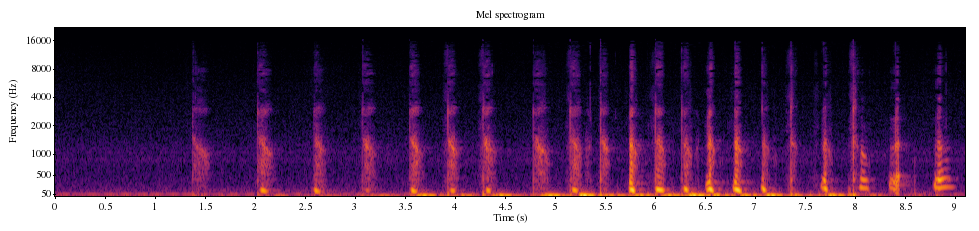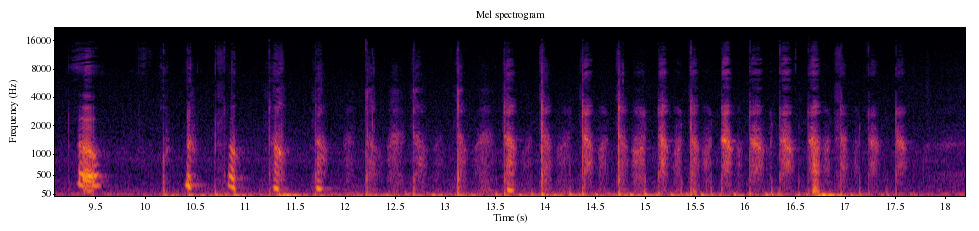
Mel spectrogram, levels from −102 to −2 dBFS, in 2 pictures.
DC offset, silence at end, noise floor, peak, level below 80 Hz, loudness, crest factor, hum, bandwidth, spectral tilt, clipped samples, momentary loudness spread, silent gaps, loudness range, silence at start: under 0.1%; 0.05 s; -58 dBFS; -10 dBFS; -42 dBFS; -34 LUFS; 22 dB; none; 9.6 kHz; -8.5 dB/octave; under 0.1%; 24 LU; none; 14 LU; 0.7 s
